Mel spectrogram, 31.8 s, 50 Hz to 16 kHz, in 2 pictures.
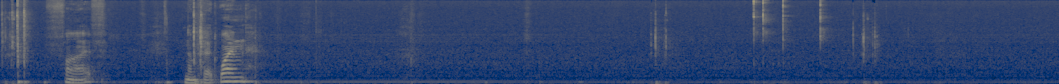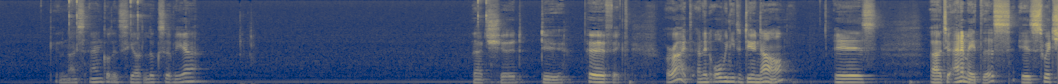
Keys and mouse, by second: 2.9 KP_1, 9.9 r, 11.8-12.5 drag, 14.3 r, 18.0 click, 19.5 r.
